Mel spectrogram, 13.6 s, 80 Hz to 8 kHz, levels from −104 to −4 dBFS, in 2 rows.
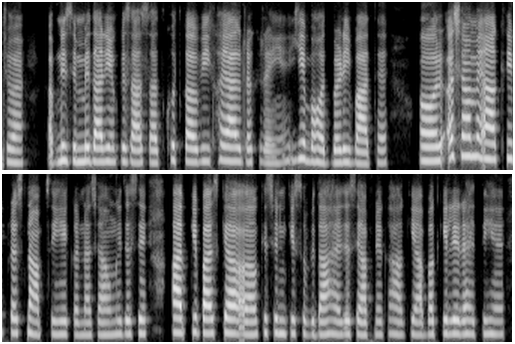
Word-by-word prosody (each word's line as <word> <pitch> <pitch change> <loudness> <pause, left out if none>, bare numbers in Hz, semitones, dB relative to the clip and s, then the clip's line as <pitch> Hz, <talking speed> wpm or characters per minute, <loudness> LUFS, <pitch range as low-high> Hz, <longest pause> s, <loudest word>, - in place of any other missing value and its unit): जो 230 -1 -4
है। 215 -1 -2 0.3
अपनी 245 +4 +1
ज़िम्मेदारियों 240 -1 +2
के 235 0 -4
साथ-साथ 215 -1 0 0.2
ख़ुद 255 -1 -2
का 230 -1 +4
भी 240 +1 -4
ख़्याल 240 -2 +2
रख 225 0 -4
रही 105 - -7
हैं - - -13
ये 280 +3 -1
बहुत 230 -4 0
बड़ी 220 +1 +1
बात 200 -1 +4
है। 215 0 -6 0.5
और 245 0 +6
अच्छा 325 +4 +3
मैं 330 -1 +2
आख़िरी 275 +1 +4
प्रश्न 245 0 -2
आपसे 225 0 -2
ये 225 0 -2
करना 215 0 -6
चाहूँगी 215 +1 -6
जैसे 230 +1 -2 0.4
आपके 250 +1 +5
पास 245 -1 +4
क्या 245 -2 +6 0.3
अ, - - 0
किचन 245 -1 -4
की 235 - -3
सुविधा 225 -1 -3
है 220 -1 -3
जैसे 225 0 -3
आपने 220 +1 -3
कहा 225 -1 -7
कि 230 +2 -8
आप 215 +1 -4
अकेले 235 +1 0
रहती 230 0 -5
हैं 225 0 -7
230 Hz, 195 wpm, -24 LUFS, 220-245 Hz, 0.5 s, और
